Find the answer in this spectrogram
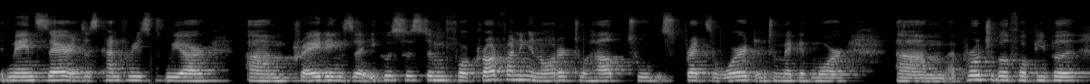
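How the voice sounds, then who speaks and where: Audible room echo surrounds a woman speaking in a monotone, flat intonation. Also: medium pitch for a woman. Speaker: workshop trainer. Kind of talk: workshop presentation. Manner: fast.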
